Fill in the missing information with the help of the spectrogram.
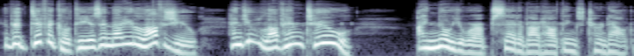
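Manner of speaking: loud and high outburst, settling into firm lecture; exasperated mother. A narrator's reading. Mother telling her stubborn daughter whom she loves, exasperated. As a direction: insist on it, exasperated.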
